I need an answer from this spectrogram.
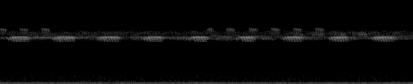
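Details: Crickets and companion insects form an autumn orchestra. Piercing high chirps rise and fall in an even beat, about nine pulses in four seconds, with a quieter layer of higher chirps on top.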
